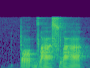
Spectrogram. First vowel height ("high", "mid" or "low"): mid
